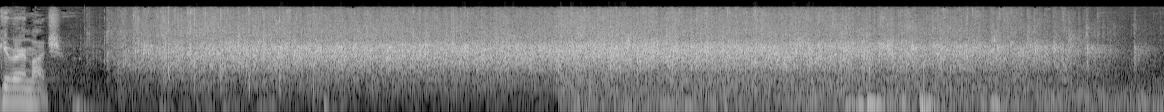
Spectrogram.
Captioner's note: applause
